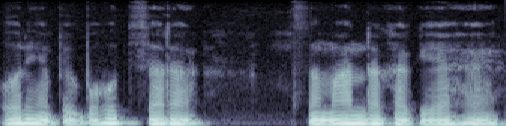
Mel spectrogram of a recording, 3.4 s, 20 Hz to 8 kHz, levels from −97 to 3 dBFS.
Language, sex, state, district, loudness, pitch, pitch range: Hindi, male, Jharkhand, Palamu, -15 LUFS, 90 Hz, 85-95 Hz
